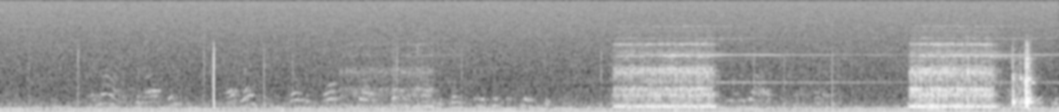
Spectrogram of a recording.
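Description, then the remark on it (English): A telephone bell rings at night in two short, buzzing bursts about a second each, separated by a pause, over a steady low hum and faint murmuring in the background. “Then, just as I got nicely off to sleep one night, the phone rang.”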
